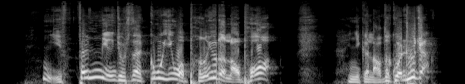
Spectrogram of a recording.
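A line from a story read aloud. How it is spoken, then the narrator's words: Furious shouting. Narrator (Chinese): 肖立健怒火中烧，吼叫道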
